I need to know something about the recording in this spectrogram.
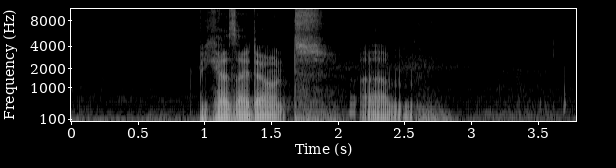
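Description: A man speaks briefly into a close microphone.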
